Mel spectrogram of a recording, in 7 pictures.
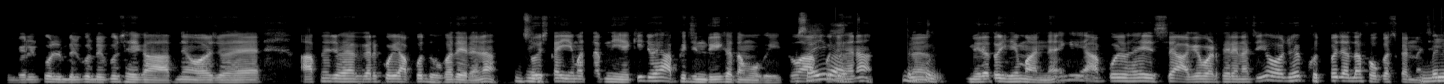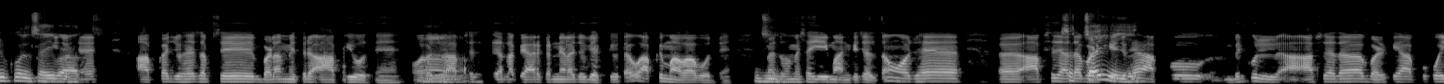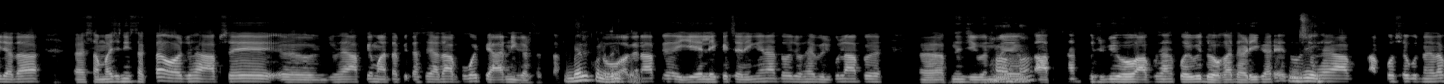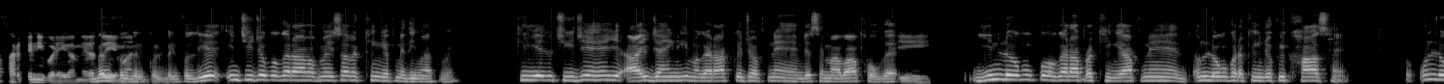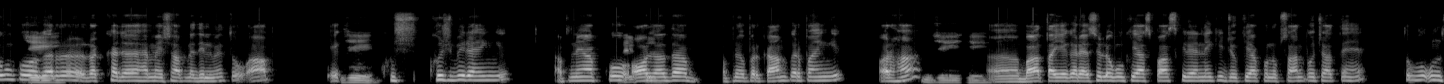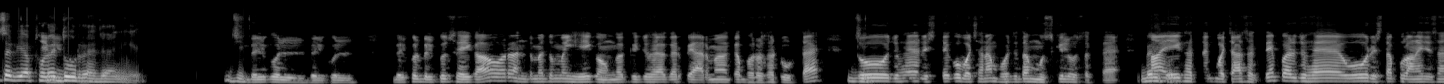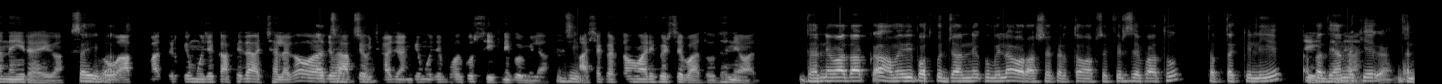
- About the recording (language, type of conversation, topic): Hindi, unstructured, प्यार में भरोसा टूट जाए तो क्या रिश्ते को बचाया जा सकता है?
- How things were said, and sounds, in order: distorted speech; other background noise; in English: "फ़ोकस"; tapping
